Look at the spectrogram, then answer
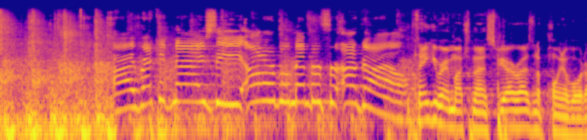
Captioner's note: applause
